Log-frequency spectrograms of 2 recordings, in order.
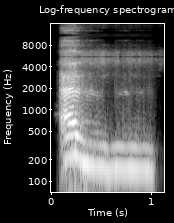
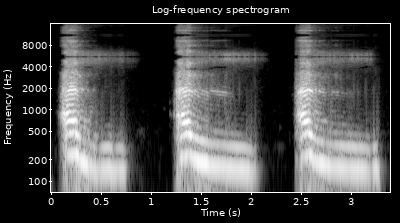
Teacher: لان الزين من حروف الجهر، هتلاقي الاوتار الصوتيه فيها مغلقه تماما، مش تماما تماما يعني مغلقه. خلاص الاوتار الصوتيه حاله الجهر بحرف الزاي مغلقه لان هي من حروف الجهر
